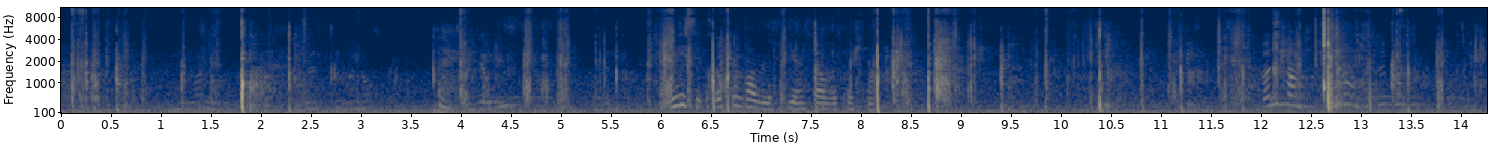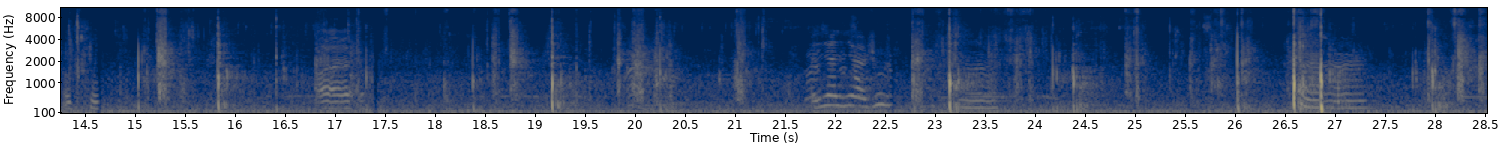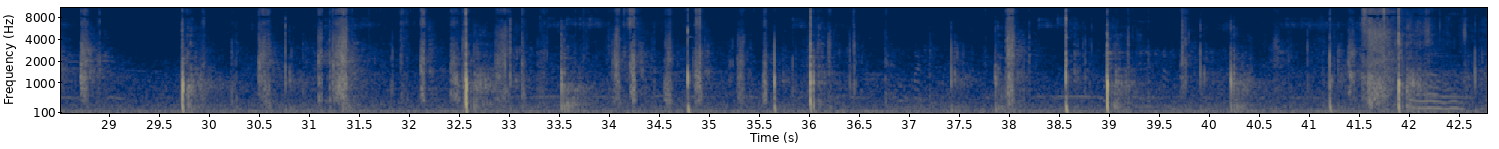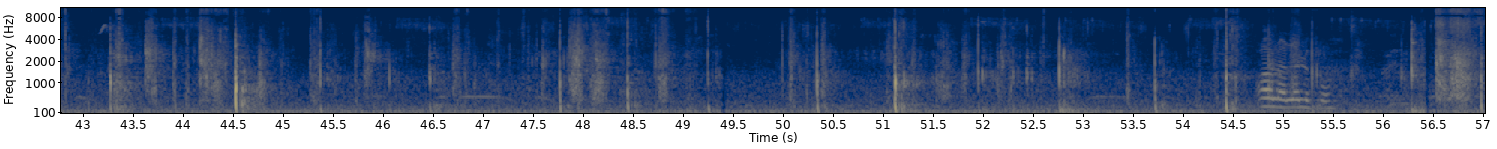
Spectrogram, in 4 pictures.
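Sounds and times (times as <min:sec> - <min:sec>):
shoes scuffing road: 0:00.0 - 0:03.1, 0:03.7 - 0:21.4, 0:29.7 - 0:55.6, 0:56.3 - 0:57.0
ball bouncing on asphalt: 0:00.0 - 0:57.0
racket striking tennis ball: 0:12.5 - 0:13.6, 0:29.7 - 0:35.0, 0:40.2 - 0:46.6.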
